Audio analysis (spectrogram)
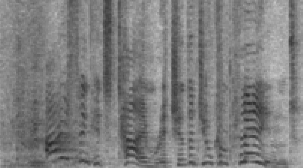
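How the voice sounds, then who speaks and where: A snobbish English housewife. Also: female voice, extremely high pitch, huge pitch swings, measured pace, heavy background noise, exaggerated voice. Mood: bossy. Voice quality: affected, plummy, domineering. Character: snobbish, pretentious middle-aged suburban housewife. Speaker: sitcom character.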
